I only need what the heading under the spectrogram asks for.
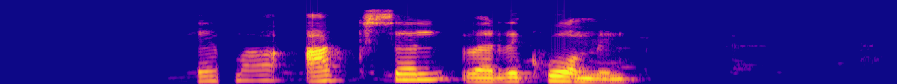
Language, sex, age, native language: Icelandic, female, 20-29, Icelandic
